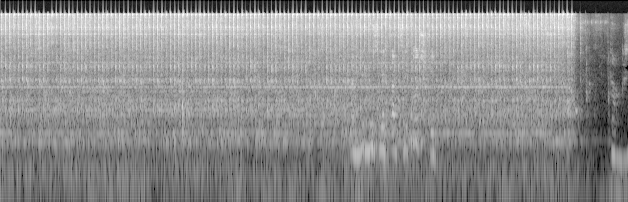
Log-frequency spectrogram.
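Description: A sewing machine runs fast with a rapid, steady clatter of stitching, then stops.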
